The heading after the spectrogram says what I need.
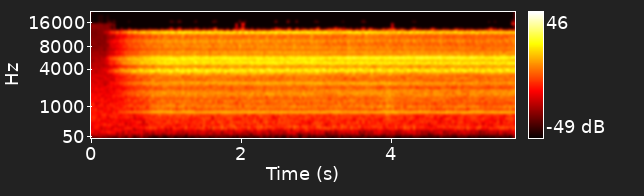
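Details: South Bend toolpost grinder running on a lathe with a freshly dressed wheel, grinding scrap: high steady whine with a faint uneven pulse; the lumpy drive belt shakes the wheel and gives a horrible finish, a link belt later ordered.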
